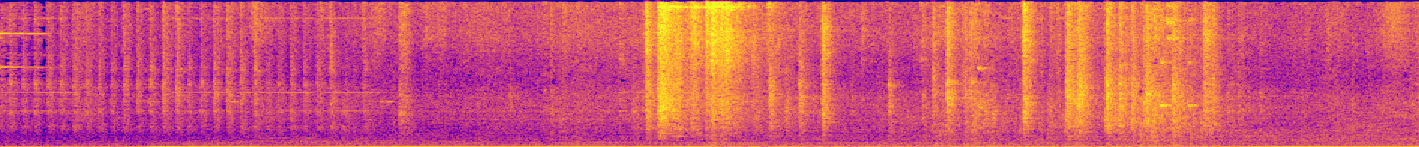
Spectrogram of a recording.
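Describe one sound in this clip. A bus's engine changes pitch and grows louder as it speeds up.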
